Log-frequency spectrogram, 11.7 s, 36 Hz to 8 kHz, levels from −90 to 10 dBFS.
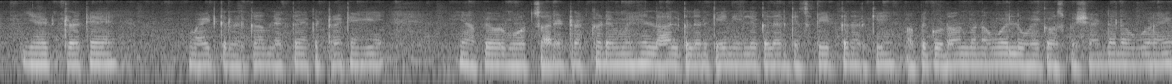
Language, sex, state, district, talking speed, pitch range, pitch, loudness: Hindi, male, Bihar, Lakhisarai, 225 wpm, 120-125 Hz, 125 Hz, -19 LUFS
